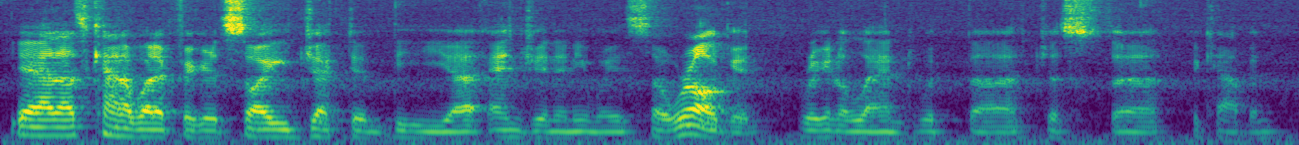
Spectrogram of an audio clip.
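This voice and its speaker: A man's voice: low-pitched, fairly even intonation, a little fast. A man giving casual gameplay commentary, rambling and thinking aloud as he hosts. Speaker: gaming video host.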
